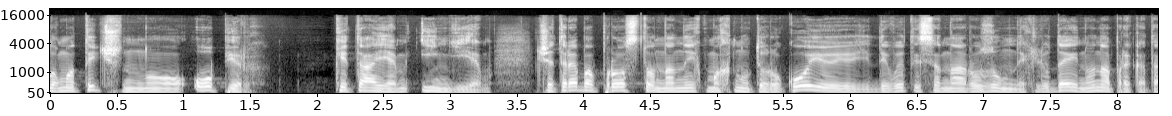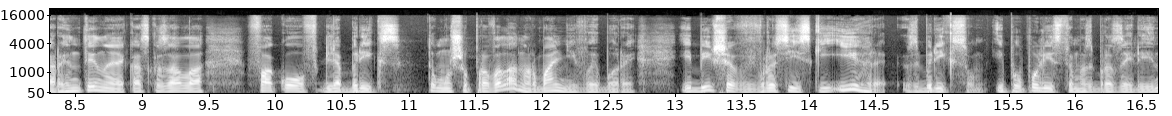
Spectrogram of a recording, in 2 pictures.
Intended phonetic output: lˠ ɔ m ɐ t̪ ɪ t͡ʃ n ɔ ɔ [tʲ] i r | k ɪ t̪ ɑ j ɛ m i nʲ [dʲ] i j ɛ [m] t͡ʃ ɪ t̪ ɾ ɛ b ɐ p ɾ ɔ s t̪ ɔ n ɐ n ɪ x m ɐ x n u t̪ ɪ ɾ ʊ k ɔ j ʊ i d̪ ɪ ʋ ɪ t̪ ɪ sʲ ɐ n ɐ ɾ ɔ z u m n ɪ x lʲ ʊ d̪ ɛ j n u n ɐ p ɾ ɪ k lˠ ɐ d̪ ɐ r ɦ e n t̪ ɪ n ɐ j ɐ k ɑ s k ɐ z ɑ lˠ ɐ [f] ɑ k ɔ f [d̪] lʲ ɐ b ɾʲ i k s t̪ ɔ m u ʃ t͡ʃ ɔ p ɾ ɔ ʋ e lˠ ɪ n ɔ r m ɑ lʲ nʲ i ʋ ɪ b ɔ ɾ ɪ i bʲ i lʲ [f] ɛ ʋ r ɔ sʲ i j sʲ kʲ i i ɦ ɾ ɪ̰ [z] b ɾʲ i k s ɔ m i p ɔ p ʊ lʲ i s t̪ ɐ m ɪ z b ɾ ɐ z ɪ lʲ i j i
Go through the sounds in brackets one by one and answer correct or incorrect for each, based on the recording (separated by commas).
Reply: incorrect, correct, correct, correct, correct, incorrect, correct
